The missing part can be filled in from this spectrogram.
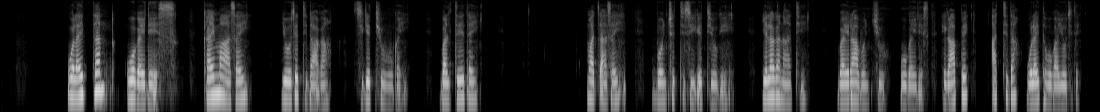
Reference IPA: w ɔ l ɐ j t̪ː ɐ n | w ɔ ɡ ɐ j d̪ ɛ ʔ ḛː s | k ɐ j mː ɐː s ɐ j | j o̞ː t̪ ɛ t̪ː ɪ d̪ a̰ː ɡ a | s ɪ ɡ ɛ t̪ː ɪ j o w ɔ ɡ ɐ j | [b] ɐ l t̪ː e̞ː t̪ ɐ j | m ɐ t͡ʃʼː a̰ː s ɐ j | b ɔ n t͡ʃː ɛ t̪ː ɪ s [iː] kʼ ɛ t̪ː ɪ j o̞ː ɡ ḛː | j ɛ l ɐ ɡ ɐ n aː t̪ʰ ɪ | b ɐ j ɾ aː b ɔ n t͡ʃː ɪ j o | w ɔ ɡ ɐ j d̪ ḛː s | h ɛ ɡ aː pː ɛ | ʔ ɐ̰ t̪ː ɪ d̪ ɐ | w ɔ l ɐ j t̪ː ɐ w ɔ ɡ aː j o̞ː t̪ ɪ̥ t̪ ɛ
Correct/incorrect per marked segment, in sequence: correct, correct

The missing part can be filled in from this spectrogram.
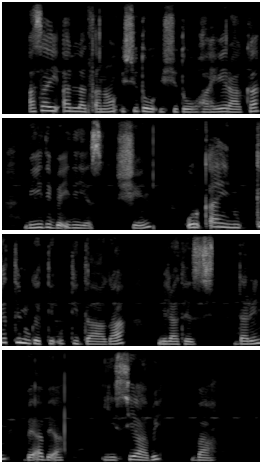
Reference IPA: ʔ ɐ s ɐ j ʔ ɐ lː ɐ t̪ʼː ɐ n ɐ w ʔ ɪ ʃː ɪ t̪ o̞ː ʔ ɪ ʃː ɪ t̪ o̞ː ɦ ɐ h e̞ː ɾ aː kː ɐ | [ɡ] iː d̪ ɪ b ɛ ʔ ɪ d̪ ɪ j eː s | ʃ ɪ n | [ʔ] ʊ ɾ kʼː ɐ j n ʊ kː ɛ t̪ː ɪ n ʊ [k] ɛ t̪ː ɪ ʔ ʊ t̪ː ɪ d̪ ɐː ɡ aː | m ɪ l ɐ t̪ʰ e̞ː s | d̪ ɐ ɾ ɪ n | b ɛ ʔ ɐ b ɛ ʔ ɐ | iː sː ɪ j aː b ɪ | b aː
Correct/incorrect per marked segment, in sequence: incorrect: b, correct, correct

